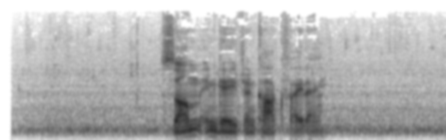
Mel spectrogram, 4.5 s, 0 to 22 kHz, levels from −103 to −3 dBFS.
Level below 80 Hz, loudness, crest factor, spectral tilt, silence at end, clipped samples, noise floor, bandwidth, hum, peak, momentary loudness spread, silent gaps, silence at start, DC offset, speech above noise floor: -70 dBFS; -24 LUFS; 24 dB; -4.5 dB/octave; 0 s; under 0.1%; -46 dBFS; 16 kHz; none; -4 dBFS; 24 LU; none; 0.3 s; under 0.1%; 23 dB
